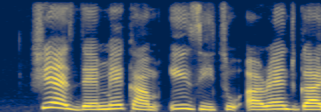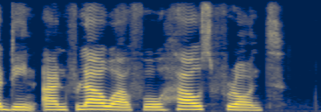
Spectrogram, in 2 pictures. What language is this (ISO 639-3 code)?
pcm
